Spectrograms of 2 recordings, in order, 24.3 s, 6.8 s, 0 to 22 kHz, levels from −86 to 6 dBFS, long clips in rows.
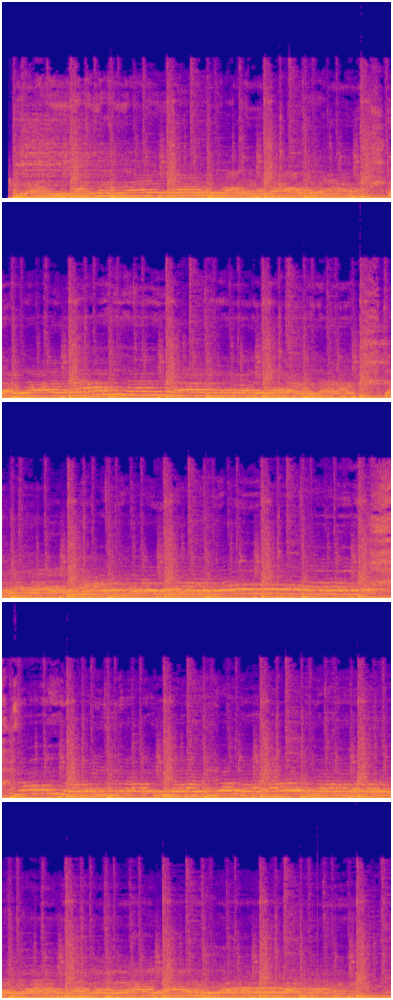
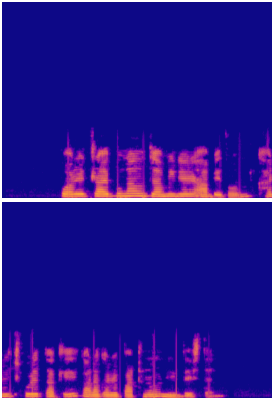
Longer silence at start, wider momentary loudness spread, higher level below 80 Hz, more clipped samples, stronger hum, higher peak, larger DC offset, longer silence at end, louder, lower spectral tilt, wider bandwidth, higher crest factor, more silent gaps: second, 0.05 s vs 0.75 s; second, 2 LU vs 9 LU; first, -14 dBFS vs -52 dBFS; neither; neither; about the same, 0 dBFS vs -2 dBFS; neither; second, 0 s vs 0.65 s; first, -12 LUFS vs -18 LUFS; about the same, -5.5 dB/octave vs -5.5 dB/octave; first, 16.5 kHz vs 7.4 kHz; second, 10 dB vs 16 dB; neither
